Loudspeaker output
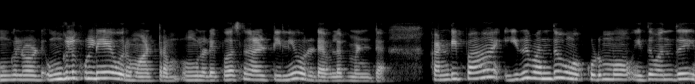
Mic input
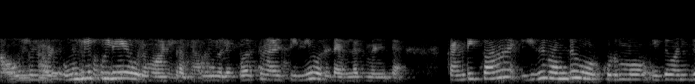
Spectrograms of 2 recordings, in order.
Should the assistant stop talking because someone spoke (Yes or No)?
Yes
